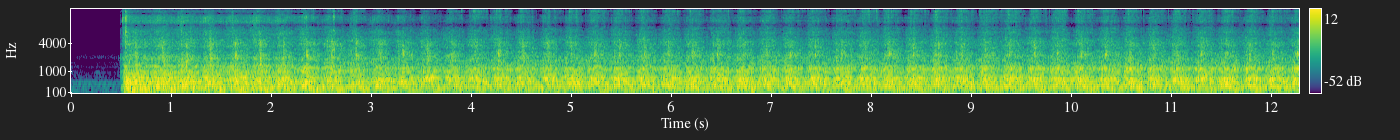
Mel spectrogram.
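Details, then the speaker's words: Ford 8N tractor after oil change (6 quarts Napa 30 weight, Napa Gold filter), cranked with key off in neutral to fill the filter canister and build oil pressure: steady fast cranking rhythm, no firing, even churn. "Make sure that thing's filled up. So make sure you have pressure throughout the system so you don't run it dry."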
